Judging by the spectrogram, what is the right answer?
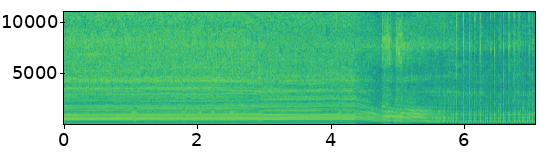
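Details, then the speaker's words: Stihl 038 Magnum chainsaw with carburetor problems: a little bumble and stumble coming off idle, sounding very rich as it returns to idle with smoke fogging out. Leaning it out made it far too lean. The open muffler front is also getting chain oil. "You can hear a little bumble, a little stumble off idle."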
